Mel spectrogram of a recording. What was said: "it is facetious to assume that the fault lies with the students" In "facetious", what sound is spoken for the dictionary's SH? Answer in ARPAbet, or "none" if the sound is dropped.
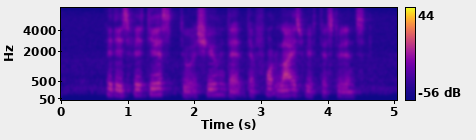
none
